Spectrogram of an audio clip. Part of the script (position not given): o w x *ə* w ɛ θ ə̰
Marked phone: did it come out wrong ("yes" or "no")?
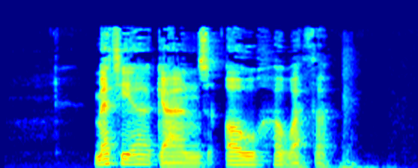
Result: no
